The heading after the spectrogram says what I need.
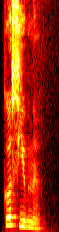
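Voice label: "кӧсйывны" Komi, female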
